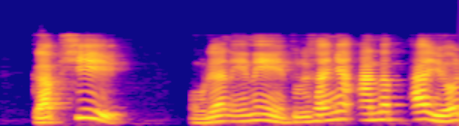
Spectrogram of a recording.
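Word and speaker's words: 값이: Jadi siot ini tetap dibaca, pindah ke sini. Jadi kita bacanya gapsi.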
